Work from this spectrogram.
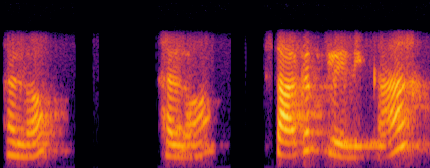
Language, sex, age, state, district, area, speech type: Kannada, female, 18-30, Karnataka, Hassan, rural, conversation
